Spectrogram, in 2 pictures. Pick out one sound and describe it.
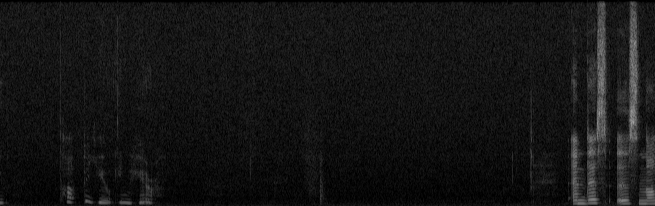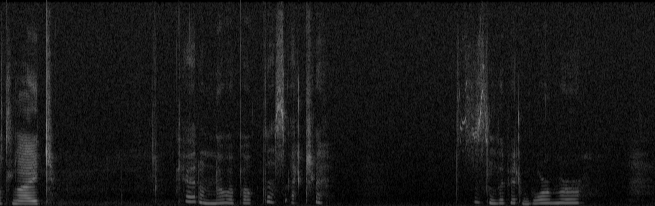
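A young woman speaks calmly and close to a microphone, in short bursts.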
